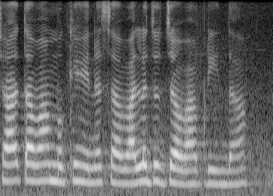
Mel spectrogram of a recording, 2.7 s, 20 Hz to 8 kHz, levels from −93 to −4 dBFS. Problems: none marked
